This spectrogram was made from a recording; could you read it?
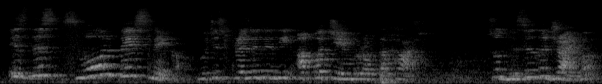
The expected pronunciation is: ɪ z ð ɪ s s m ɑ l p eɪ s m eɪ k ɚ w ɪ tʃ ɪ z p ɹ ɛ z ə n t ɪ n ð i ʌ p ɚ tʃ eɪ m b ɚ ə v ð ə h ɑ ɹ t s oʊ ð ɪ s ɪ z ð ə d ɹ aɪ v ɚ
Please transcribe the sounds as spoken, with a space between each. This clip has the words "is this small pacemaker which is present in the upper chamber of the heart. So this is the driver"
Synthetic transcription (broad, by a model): ɪ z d ɪ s s m ɑ l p eɪ s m eɪ k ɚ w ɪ tʃ ɪ z p ɹ ɛ z ə n t ɪ n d i ʌ p ɚ tʃ eɪ m b ɚ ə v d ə h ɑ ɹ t s oʊ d ɪ s ɪ z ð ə d ɹ aɪ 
